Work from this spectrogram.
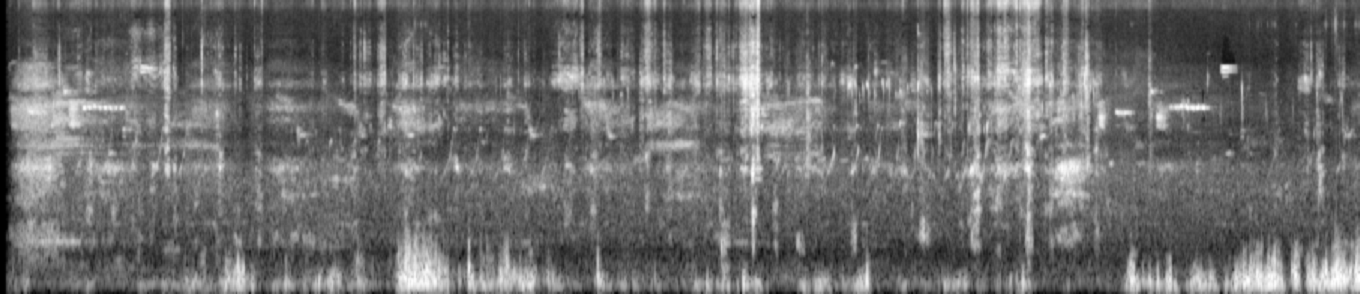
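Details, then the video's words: Twin Boxer dogs, Sidney and Shelby, at play: low, rumbling growl-like grunts and snorts in irregular bursts, loudest around the middle and again near the end, with scuffling and faint background noise between them. "The Famous Boxer Dog Twins Just Wanna Play"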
